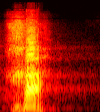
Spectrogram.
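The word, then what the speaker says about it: הַ: En hebreo solamente hay un artículo, no hay él, no hay la, hay uno solo. Se pronuncia ja, solamente hay uno.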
